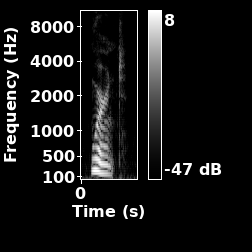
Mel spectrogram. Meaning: Contraction of were + not
- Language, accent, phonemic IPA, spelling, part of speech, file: English, US, /ˈwɝn̩t/, weren't, verb, En-us-weren't.ogg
